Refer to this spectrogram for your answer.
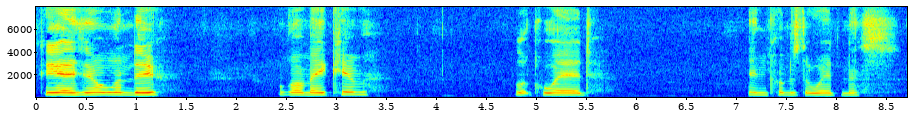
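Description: A woman's voice: medium pitch, level tone, slow pace, pauses often, dark tone, clear, resonant tone, no room sound. A woman chatting casually to viewers while she plays a game, giggling often and talking herself through each step. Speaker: gaming video creator. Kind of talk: casual gameplay commentary.

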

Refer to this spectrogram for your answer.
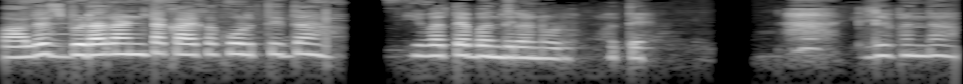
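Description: A woman's voice: very high voice, fairly even intonation, brisk. A woman playing a fretful lovestruck college girl. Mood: anxious. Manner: fretful muttering to herself. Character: lovestruck young female college student. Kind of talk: village family drama.

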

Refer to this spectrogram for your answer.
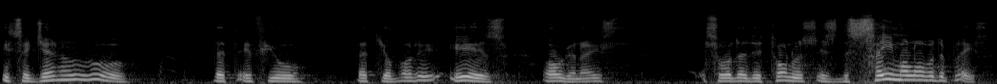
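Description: A man's voice: fairly high pitch, animated, measured pace, dark tone, big-room sound. A man teaching a group, asking pointed questions and demonstrating with his own body. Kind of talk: interactive lecture to a group.

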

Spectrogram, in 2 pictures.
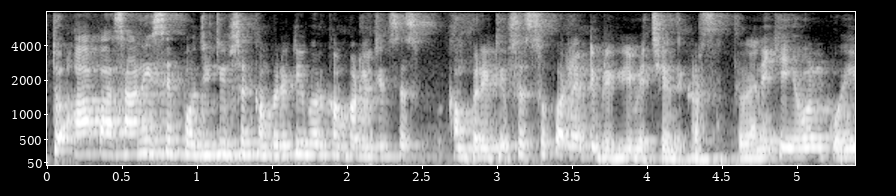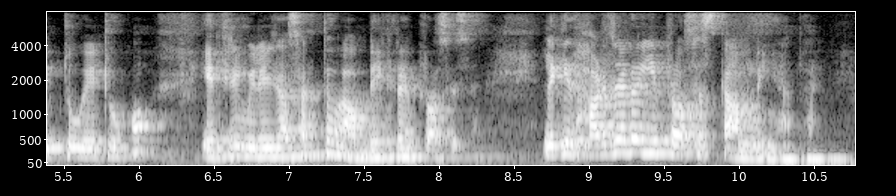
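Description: A male English grammar teacher giving a classroom lecture, explaining step by step, repeating points and answering his own questions. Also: high voice. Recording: echoey room.

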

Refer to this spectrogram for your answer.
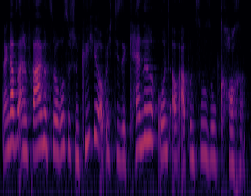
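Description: A young woman chats easily to her viewers, her voice sitting a little high. She sounds close and clear on a clip-on mic in a bright living room, relaxed and full of small fillers. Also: unhurried. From Ukraine. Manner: friendly, chatty, many fillers. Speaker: fitness vlogger. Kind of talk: casual Q&A chat to camera. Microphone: lapel mic.

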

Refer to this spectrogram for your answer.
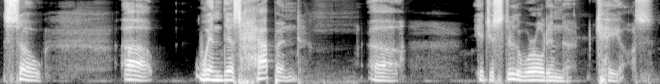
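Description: An older man who is a pastor and podcast host gives an unscripted teaching talk, rambling slowly with lots of fillers and restarts. His voice sits on the high side. He speaks into a studio mic on a boom arm in a small wood-paneled room, and the recording is dry.

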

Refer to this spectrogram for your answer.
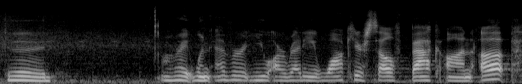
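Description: A woman's voice: lowish voice, level tone, unhurried, faint music behind. A woman in her thirties, a fitness trainer, guiding a yoga flow with encouraging, upbeat cues in a large indoor gym studio. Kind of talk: guided yoga instruction.

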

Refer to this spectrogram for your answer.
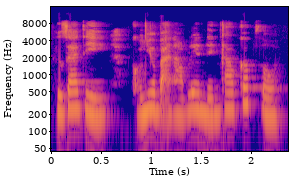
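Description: A woman teaching a grammar lesson, patient, asking the learners questions and repeating example sentences slowly. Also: mid-range voice, fairly even intonation, warm tone, husky. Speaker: Korean language teacher.

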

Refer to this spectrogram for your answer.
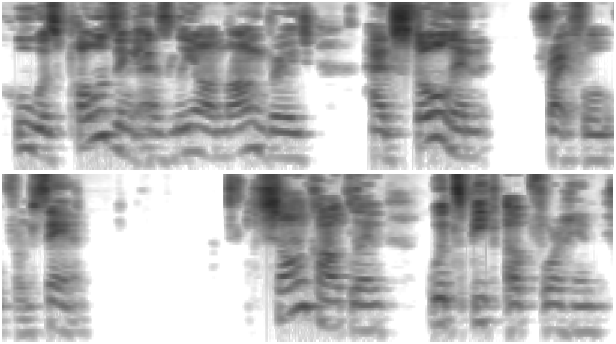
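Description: A woman teacher reading a novel aloud to students at a steady pace, with small slips. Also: low-pitched.

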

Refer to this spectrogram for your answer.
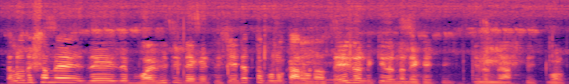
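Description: A man's voice: a little high, sing-song, fast talker, crowd noise. A man working as a folk healer, interrogating a spirit in a stern, commanding and threatening way, in a noisy recording. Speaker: folk healer conducting an exorcism. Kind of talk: possession session.

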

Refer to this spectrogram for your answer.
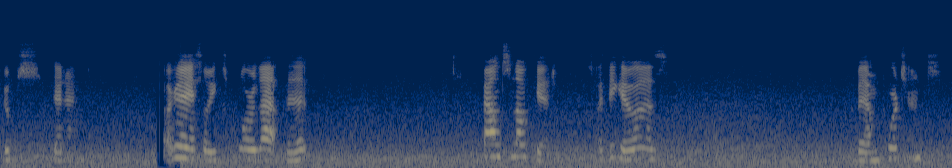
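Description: A gaming video host talks slowly with long pauses, muttering to herself through a casual, informal let's play. The audio is muffled and buried under loud rumbling noise.

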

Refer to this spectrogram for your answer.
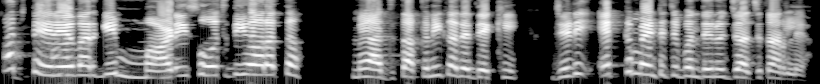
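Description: Defiant young bride, high bright voice, dry close sound. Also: female voice, normal speed, no echo. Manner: bold, scolding, proverb-laden retorts. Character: sharp-tongued young newly married woman, defiant. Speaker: actress. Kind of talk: village family drama acting.

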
